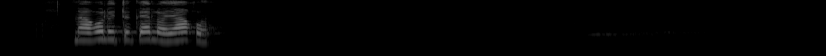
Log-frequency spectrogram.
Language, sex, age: Northern Sotho, female, 25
